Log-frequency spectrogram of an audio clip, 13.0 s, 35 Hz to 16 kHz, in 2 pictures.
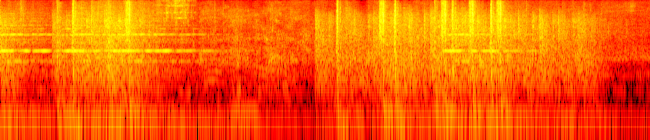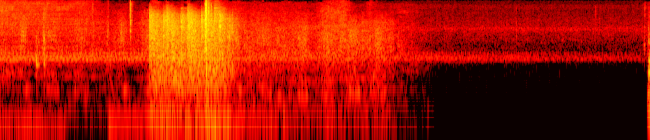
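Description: Automated turrets firing in 7 Days to Die, dense loud bursts of rapid gunfire in several volleys that stop and leave quiet, with a steady electronic hum underneath.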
